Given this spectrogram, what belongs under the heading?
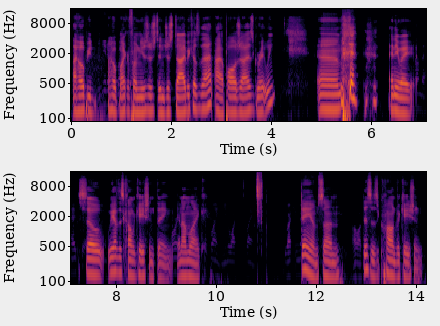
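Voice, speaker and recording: A man's voice: mid-range voice, fairly even intonation, moderate pace, darkish tone, smooth, no echo. A teenage young man chatting casually over gameplay at home, rambling and laughing often. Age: late teens. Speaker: gaming channel host. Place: alone at home by his computer.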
